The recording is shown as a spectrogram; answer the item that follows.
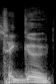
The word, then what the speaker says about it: tegu: Tegu, T-E-G-U. I don't know if I'm pronouncing that right.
